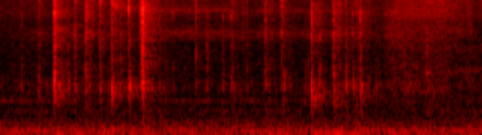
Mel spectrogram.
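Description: Typing on a computer keyboard, with the return key pressed, a quiet, irregular patter of light key clicks over a low steady hum.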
